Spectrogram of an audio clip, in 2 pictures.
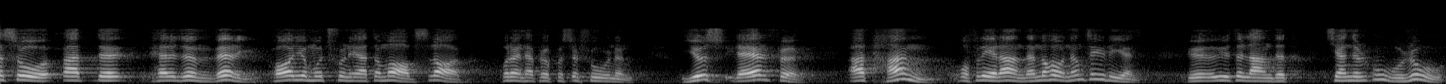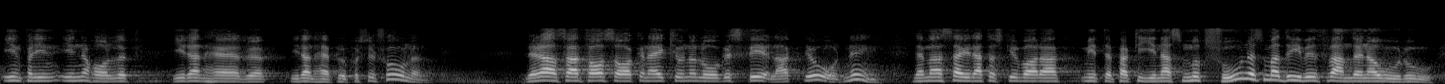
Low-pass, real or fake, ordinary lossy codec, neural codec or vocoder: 5.4 kHz; fake; none; codec, 24 kHz, 0.5 kbps, DualCodec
